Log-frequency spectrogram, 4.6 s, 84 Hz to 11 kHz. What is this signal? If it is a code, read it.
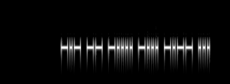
Morse code, heard as a keyed tone, about 28 wpm, 700 Hz. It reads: KM6BYS
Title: USA Call Signs - 6 Characters - 3x Character Spacing - 28wpm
